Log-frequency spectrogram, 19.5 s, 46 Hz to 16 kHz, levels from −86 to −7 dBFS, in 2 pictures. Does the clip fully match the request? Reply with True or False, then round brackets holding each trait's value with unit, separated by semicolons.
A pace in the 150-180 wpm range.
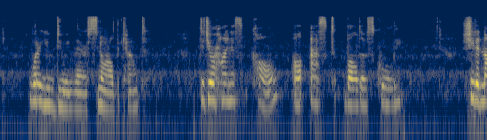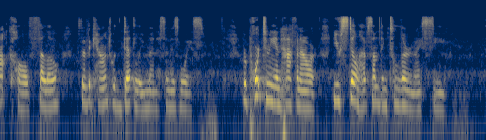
False (135 wpm)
